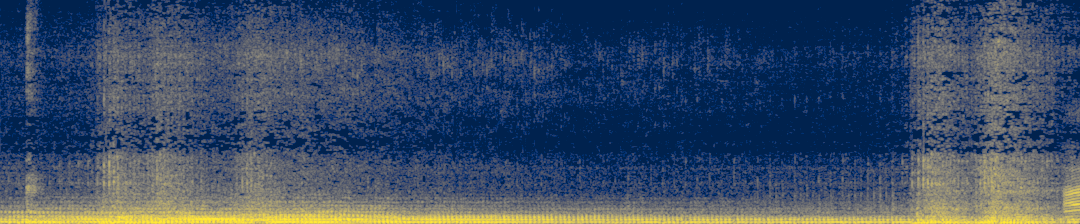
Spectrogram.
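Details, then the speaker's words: Yamaha Jupiter Z after its too-loose valve clearance was adjusted: small single revs, then an even, steady beat with the top-end ticking gone. The engine runs smoothly, confirming the valve clearance was the problem. "lagi ya Lur untuk suaranya Oke berarti permasalahan hanya di bagian setelan klep Ya kurang kencang"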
